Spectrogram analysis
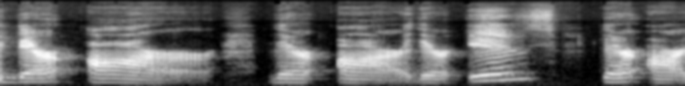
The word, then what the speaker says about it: hay: We're going to say there are, there is, there are. You've learned it as hey, except we don't pronounce it hey, we pronounce it I, correct?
